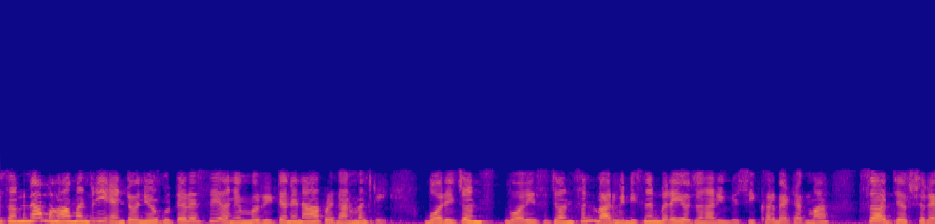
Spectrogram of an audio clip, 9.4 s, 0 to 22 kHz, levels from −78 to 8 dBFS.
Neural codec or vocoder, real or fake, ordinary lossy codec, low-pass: codec, 44.1 kHz, 3.4 kbps, Pupu-Codec; fake; none; 5.4 kHz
